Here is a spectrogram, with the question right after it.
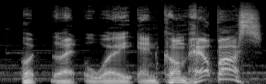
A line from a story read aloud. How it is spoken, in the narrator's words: Earl growled between tight lips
